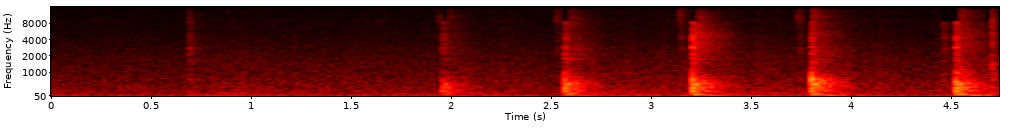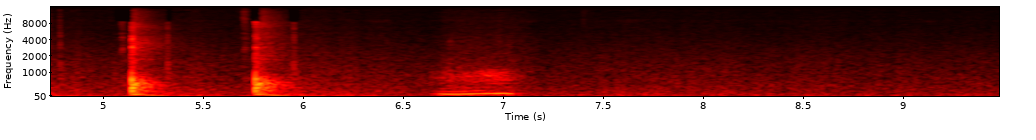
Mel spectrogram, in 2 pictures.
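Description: Hammer tapping new cylinder-head dowel pins down into an engine block: seven sharp, ringing taps about 0.6 s apart, followed a second later by a brief low hum.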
